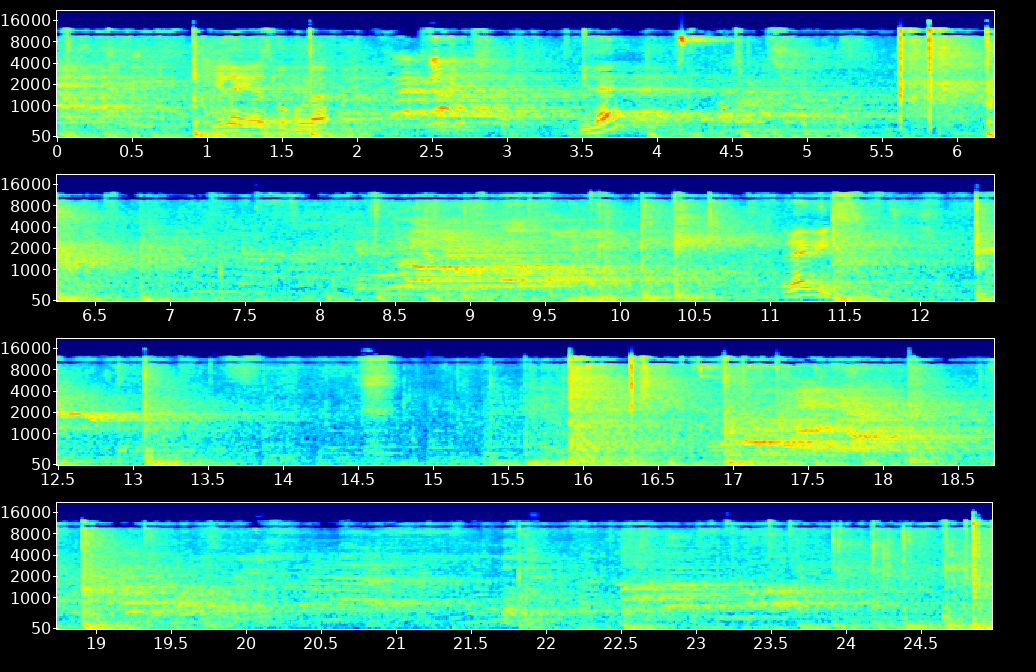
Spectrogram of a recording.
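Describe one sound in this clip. A basketball bounces on a wooden floor with hollow thuds.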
